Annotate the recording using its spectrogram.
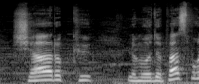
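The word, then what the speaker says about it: シャーロック: aléatoire en effet car en prononçant les chiffres à la japonaise ça nous donne Shi roku qui est la prononciation japonaise de charlock sharoku le mot de passe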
